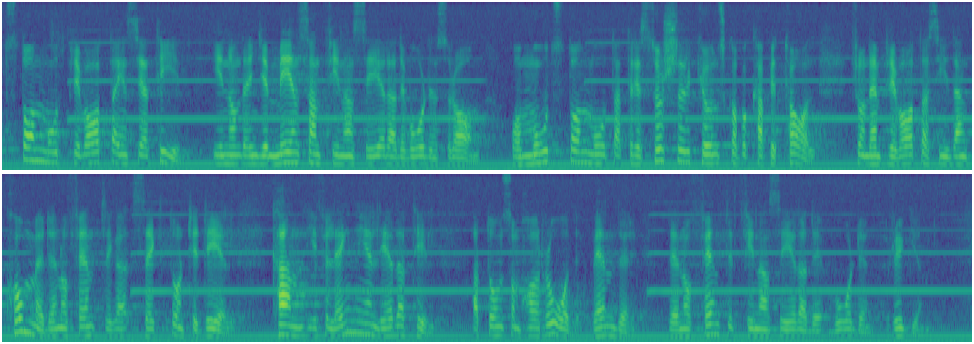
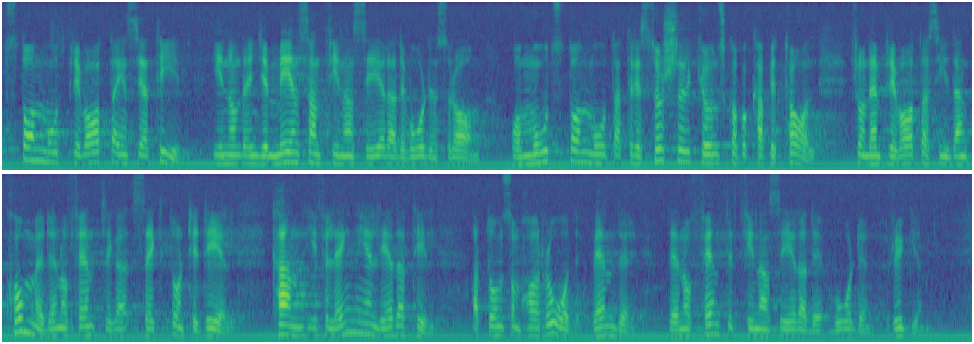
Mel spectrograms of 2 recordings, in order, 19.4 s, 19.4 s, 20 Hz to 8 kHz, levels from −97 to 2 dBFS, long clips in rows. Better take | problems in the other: second | background sound (Wind instrument, woodwind instrument); 16 dB below the speech

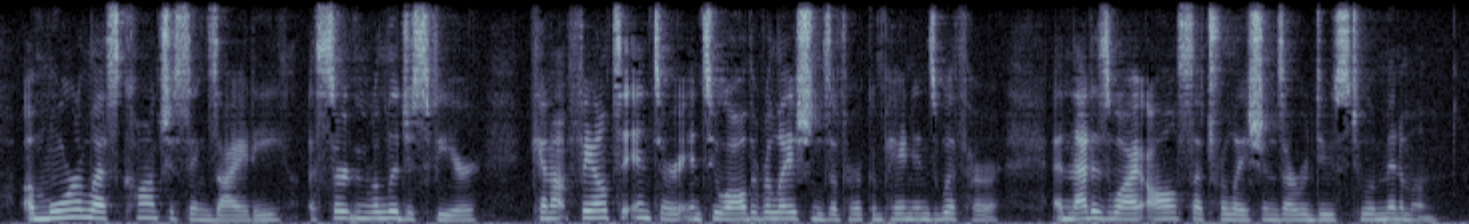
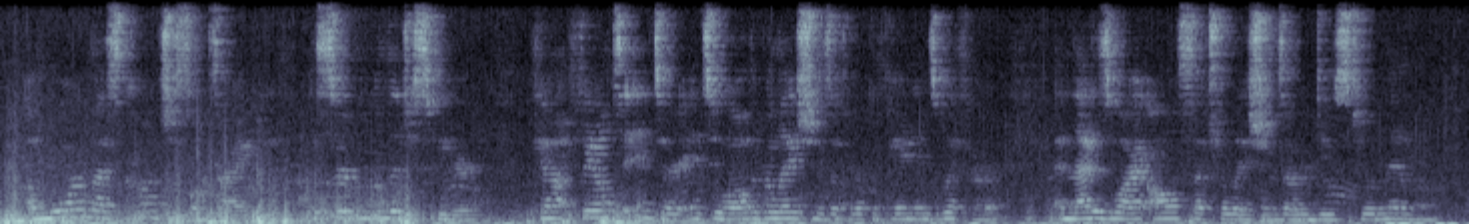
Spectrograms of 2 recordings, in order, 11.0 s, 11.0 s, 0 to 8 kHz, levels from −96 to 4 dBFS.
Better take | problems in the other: first | background sound (Thunder / Rain); 2 dB below the speech // room echo; dies away in 0.2 s

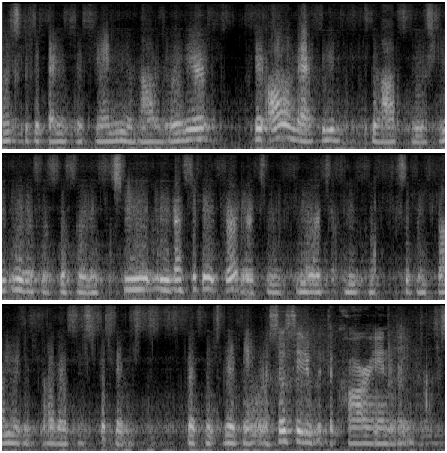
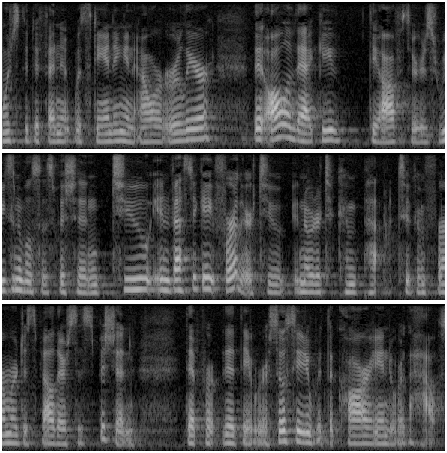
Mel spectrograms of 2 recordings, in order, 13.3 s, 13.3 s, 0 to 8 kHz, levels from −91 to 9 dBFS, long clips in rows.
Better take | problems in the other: second | noise reduction (neural separator model SepFormer DNS4)

